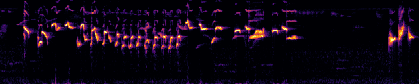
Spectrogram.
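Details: Oriental magpie-robin song used as a provoking lure to stir another bird into singing: a rapid, varied stream of high chirps, trills and whistled phrases for about six seconds, then a brief pause and a short final burst.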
